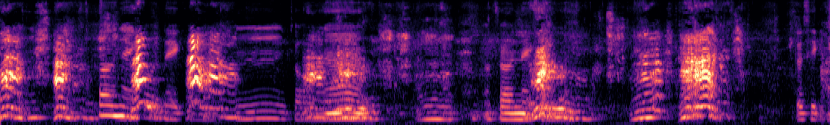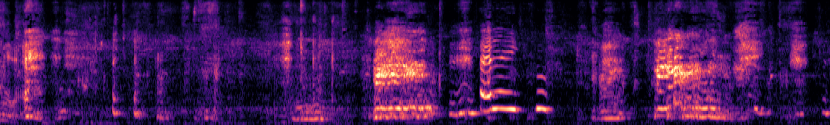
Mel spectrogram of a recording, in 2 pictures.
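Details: Chihuahua puppy pleading for affection while its owner uses the bathroom, producing a continuous run of mixed whines, warbling yowls and short yips, loud and insistent throughout.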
